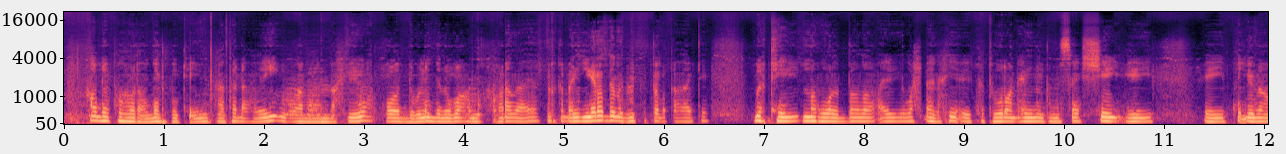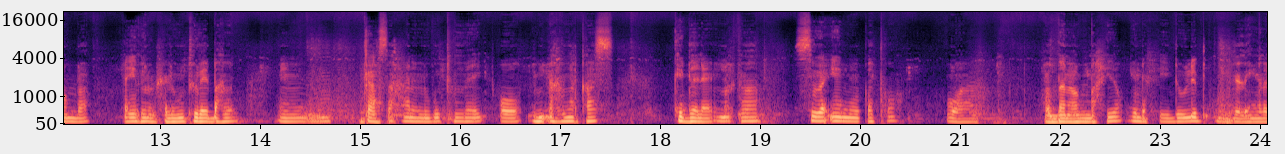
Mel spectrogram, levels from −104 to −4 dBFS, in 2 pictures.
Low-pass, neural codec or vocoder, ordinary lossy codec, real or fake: none; codec, 44.1 kHz, 1.7 kbps, Pupu-Codec; none; fake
